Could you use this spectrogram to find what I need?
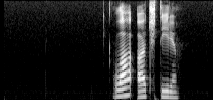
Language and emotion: Russian, neutral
